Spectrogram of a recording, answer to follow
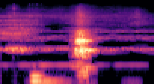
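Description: A man's short breath about a second into a pause in his talk, over a faint steady hum. He is out of breath.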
